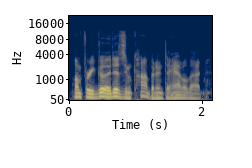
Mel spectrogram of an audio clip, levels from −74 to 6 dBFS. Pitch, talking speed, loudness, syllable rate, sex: 115 Hz, 195 wpm, -17 LUFS, 6.6 syllables/s, male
